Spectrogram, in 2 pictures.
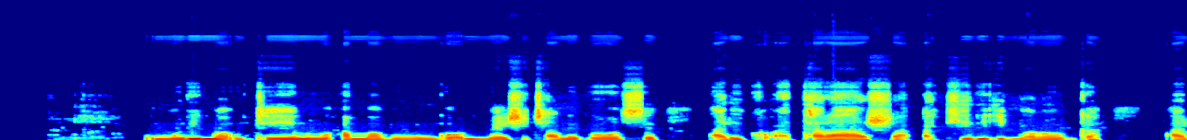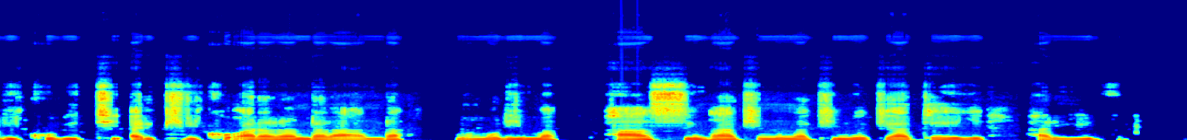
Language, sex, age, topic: Rundi, male, 18-24, agriculture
